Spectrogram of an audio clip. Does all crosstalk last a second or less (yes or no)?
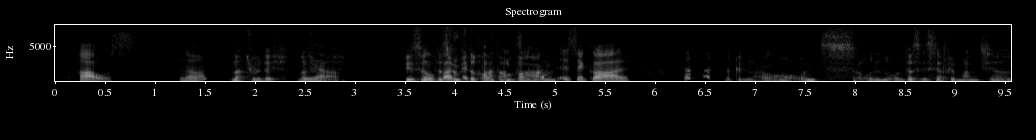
no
